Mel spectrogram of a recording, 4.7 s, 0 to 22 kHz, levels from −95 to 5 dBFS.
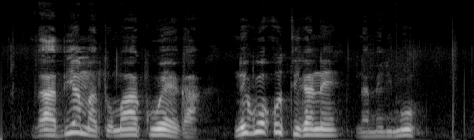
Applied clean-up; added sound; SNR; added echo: none; none; none; none.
